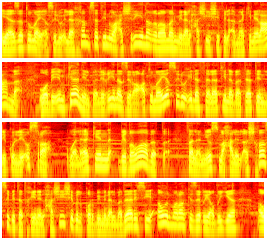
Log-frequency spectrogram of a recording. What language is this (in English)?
Arabic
